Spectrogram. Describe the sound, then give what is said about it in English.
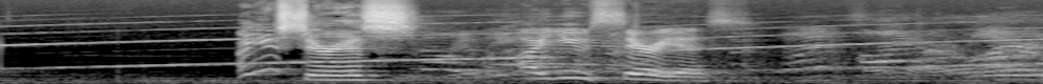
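A building fire alarm blares with a steady, piercing electronic tone that holds throughout, while a person talks loudly and incredulously over it. “And that is the fire alarm.”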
